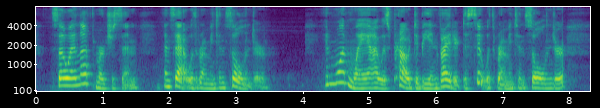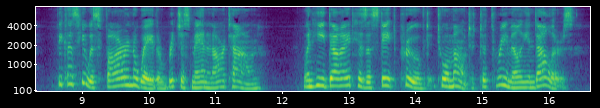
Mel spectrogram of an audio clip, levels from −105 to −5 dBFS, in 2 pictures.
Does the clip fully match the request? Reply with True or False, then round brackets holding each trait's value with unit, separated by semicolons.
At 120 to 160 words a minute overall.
False (170 wpm)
